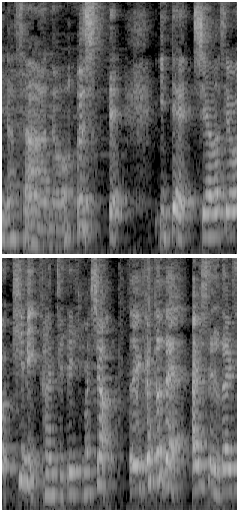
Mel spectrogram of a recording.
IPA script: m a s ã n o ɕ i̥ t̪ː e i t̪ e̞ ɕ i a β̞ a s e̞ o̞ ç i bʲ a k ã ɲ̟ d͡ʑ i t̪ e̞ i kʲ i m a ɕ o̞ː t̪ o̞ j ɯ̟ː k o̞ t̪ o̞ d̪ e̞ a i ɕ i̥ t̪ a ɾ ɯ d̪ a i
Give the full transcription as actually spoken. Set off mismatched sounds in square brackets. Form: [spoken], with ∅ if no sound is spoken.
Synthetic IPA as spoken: [n] a s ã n o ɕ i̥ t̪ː e i t̪ e̞ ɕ i a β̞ a s e̞ o̞ ç i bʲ [i] k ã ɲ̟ d͡ʑ i t̪ e̞ i kʲ i m a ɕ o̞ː t̪ o̞ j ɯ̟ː k o̞ t̪ o̞ d̪ e̞ a i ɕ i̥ t̪ [e] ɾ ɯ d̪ a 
